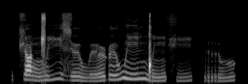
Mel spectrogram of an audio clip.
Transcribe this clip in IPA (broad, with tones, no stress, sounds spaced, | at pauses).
t͡ʃ ɑ˦˨ ŋ͡ǁ iː˧˥˧ z ø˨˩ w øː˩˧ ɽ ø˨˥ w ĩː˦˥ ŋ͡ǃ ĩː˩˧ x i˩˧ | r u˩˧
